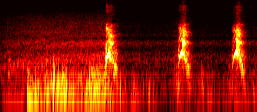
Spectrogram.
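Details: Golden Retriever puppy barking on alert during a prank at home: rustling and handling noise, then three sharp, mid-pitched barks spaced about a second apart.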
